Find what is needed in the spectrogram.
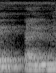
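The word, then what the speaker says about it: ptyalin: टाइलिन की spelling PTYLIN से शुरू होता है, ओके।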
